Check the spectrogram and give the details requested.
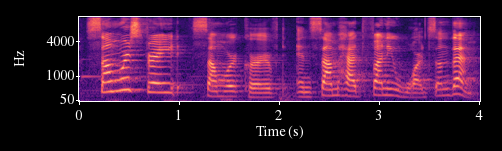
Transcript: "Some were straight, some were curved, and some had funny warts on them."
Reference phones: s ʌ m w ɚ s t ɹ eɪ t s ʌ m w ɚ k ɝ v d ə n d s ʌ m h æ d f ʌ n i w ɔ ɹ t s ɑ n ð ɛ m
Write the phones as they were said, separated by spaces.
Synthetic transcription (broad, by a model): s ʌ m w ɚ s t ɹ eɪ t s ʌ m w ɚ k ɝ v d ə n d s ʌ m h æ d f ʌ n i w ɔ ɹ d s ɑ n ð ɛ m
